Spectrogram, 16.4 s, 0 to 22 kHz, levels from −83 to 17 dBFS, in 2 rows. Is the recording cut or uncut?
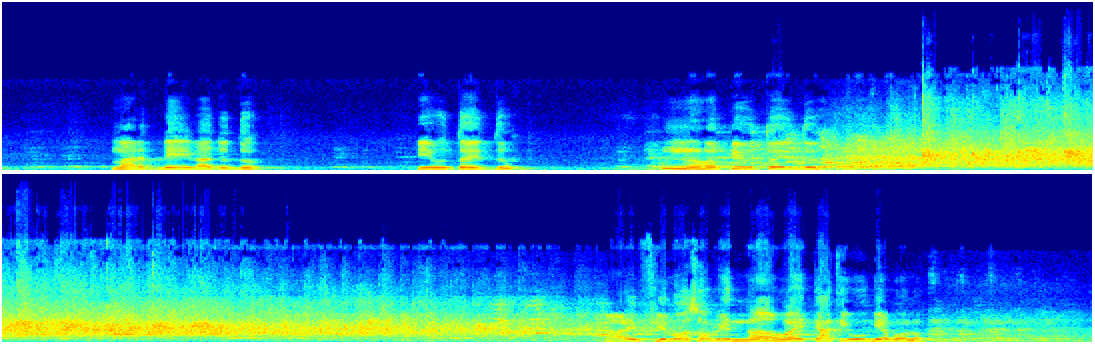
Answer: uncut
